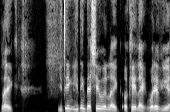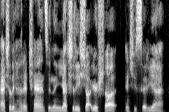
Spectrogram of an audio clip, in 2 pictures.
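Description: Young dude, loud voice, slangy and laughing a lot, dry close sound. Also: male voice, medium pitch, fairly quick, no echo. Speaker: podcast co-host. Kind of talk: casual chat. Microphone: portable mic.

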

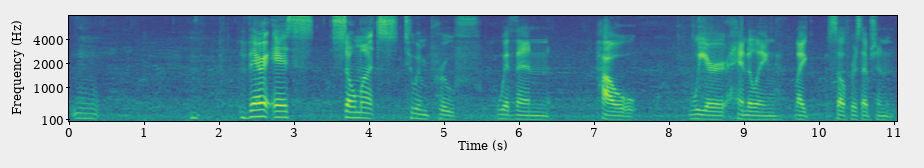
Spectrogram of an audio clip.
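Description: A man's voice: medium pitch, drawn-out words, pauses often, a bit bright. A man in his twenties talking frankly and laughing often as a podcast guest outdoors in a park. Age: 20s. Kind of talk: casual podcast chat.

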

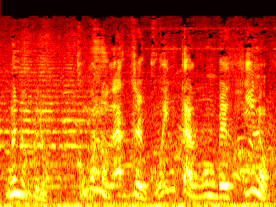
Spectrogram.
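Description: Man acting high-voiced, excitable old Chilean grandfather. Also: a little fast. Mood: alarmed, cautious. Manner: exclamatory, repeats himself. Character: elderly husband and grandfather, excitable, tender, devout. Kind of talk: radio drama acting.

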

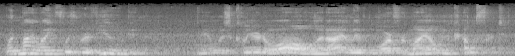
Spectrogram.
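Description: An actor playing a humble, remorseful citizen in an audio drama, earnest and confessional, in an echoing hall. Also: male voice, on the high side, far from the mic, a little hiss or hum, lightly acted. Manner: earnest, confessional, thoughtful pauses. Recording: echoey hall, music behind.

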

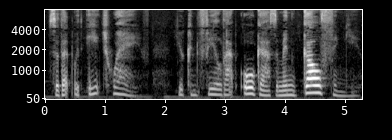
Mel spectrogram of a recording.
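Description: A woman reading a sensual guided meditation in a breathy voice that often drops into a whisper. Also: lowish voice, expressive, slow. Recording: voice over soft background music. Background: music.

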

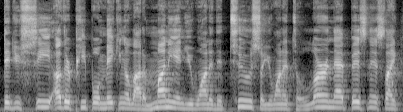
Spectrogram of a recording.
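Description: Bright-voiced, curious male interviewer. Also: on the high side, normal speed. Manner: encouraging, curious. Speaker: interviewer, host. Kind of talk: casual conversational interview.

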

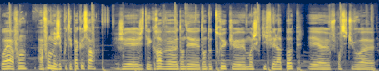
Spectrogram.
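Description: A man talks casually as an interview guest. His mid-pitched voice stays fairly even, and his phrasing is slangy and self-correcting. Soft music sits faintly behind. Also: normal speed. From born in Qatar, lived in Tunisia, grew up in France from age six. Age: 20s. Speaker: rap artist being interviewed.

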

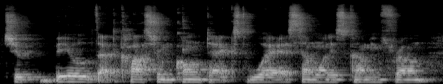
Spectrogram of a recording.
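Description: Man, croaky and fairly low, measured and hesitant, very echoey room. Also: monotone. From Brazil. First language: Portuguese. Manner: thoughtful, hesitant with frequent ums. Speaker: language school director. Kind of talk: casual interview. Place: language school.

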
